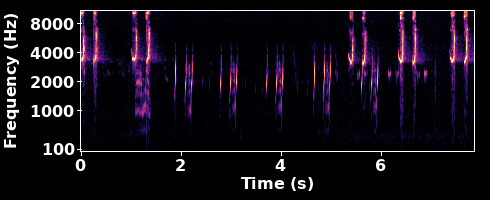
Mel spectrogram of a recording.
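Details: Quail calls used for hunting, recorded 14 May 2025: sharp, high chirped notes in quick pairs and triplets, with louder harsh buzzy notes opening and closing the sequence, repeated roughly once a second over quiet background.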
